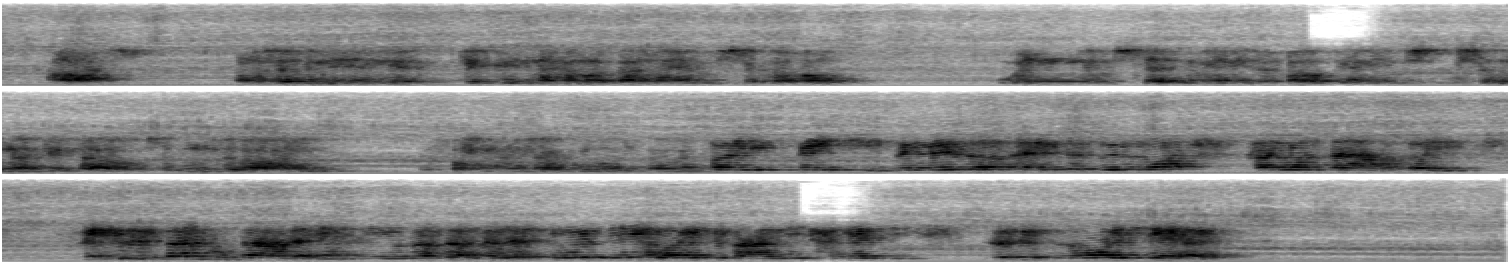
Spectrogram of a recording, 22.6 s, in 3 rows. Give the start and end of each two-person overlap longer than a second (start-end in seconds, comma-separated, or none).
none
